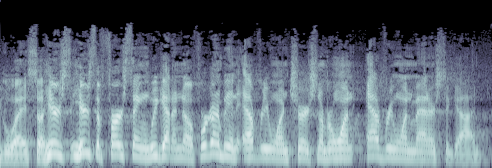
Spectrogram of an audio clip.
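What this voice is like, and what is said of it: Very fast speech. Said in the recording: “why I'm talking so fast”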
